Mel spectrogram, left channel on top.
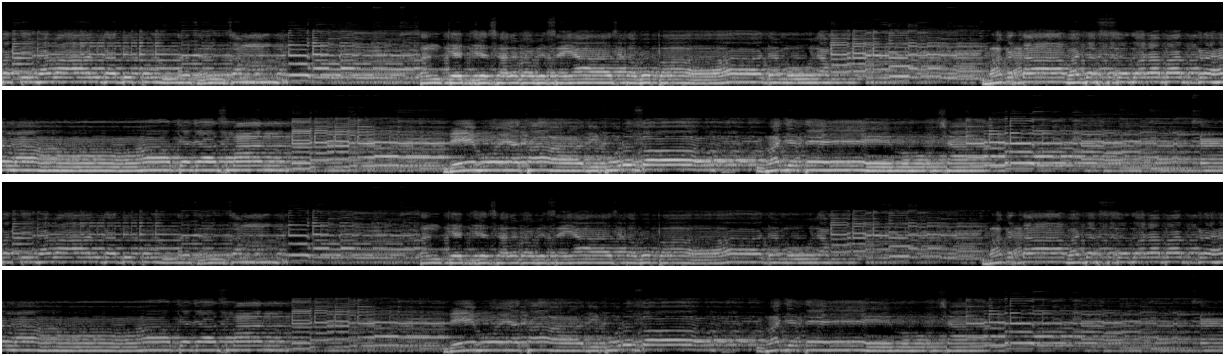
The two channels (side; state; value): right; quieter; 6.6 dB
